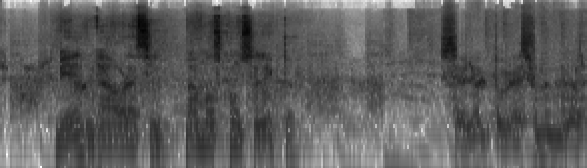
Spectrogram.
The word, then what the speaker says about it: C-Lekktor: El nombre Selector, de hecho, como muchos se habrán dado cuenta, es un juego de palabras que se pronuncia igual que selector, pues para Marco eso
